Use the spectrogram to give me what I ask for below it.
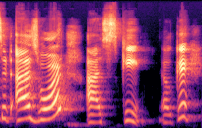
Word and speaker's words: ASCII: So we have to pronounce it as what? ASCII. Okay, ASCII.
